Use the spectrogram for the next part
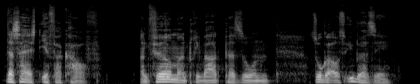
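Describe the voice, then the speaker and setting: A man's voice: low voice, a little fast, noisy background, natural voice. An actor playing a jovial male drinking buddy in a radio play. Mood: matter-of-fact. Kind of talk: casual radio play dialogue.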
